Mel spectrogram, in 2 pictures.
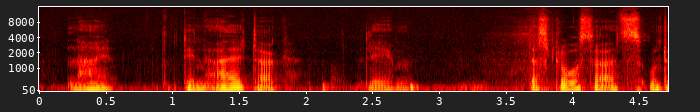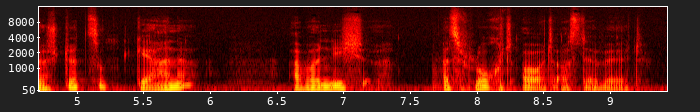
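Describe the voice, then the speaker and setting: Lively in intonation but very slow in pace, a man talks in a fairly low voice with long, frequent pauses. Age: 70s. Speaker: physician and Buddhist teacher. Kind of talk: interview conversation.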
